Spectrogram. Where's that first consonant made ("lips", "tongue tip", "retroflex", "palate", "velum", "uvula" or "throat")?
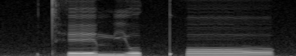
tongue tip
